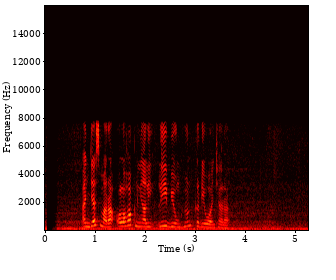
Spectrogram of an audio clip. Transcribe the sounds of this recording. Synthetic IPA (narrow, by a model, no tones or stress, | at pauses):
ʔaɲd͡ʒasmaɾaʔɔlɔɦɔk̚niŋalilibiuŋɦunkɨrdiwawaɲt͡ʃaɾa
